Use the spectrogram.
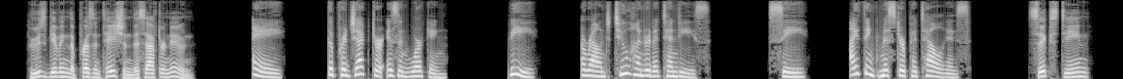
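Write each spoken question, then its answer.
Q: Who's giving the presentation this afternoon?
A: C: I think Mr. Patel is.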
